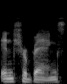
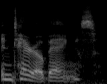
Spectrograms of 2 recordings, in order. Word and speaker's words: interrobangs: angry eyebrows drawn on it and agitated little intrabangs near it. That one is the Knight of Cups, perhaps Carcat's own card. Okay, think Real quick, laterally from. that's pronounced interrobangs.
